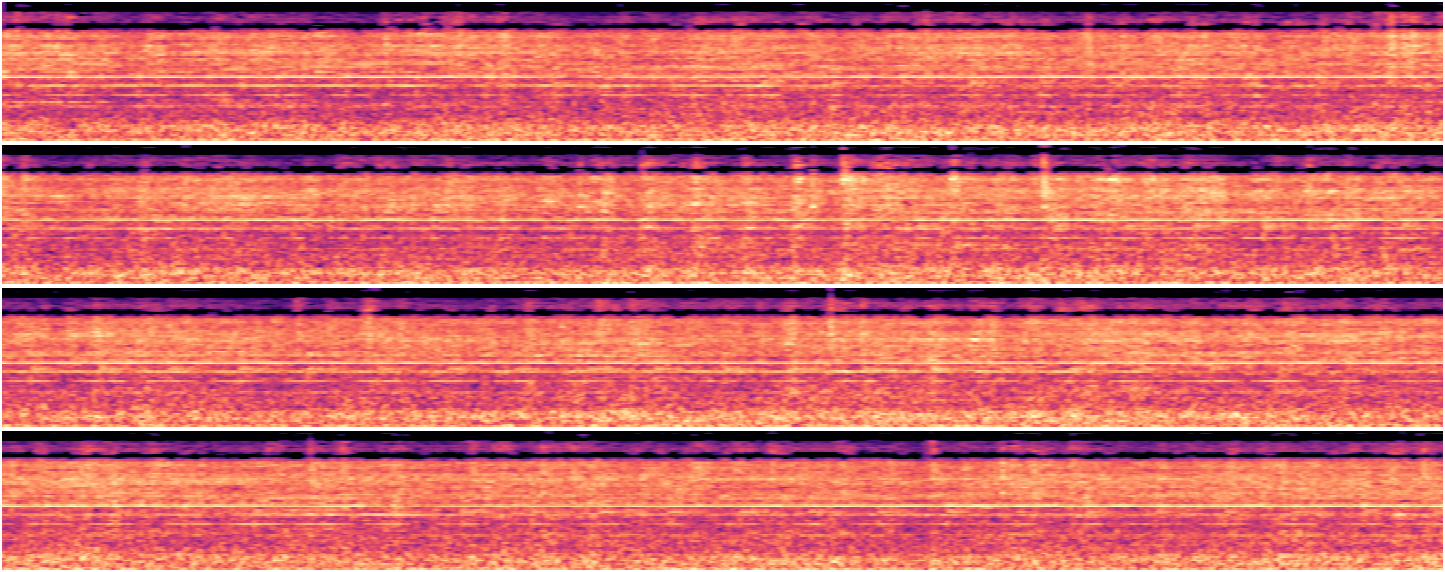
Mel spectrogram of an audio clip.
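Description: Union Pacific freight train of open-top limestone hopper cars rolling past at a grade crossing: a steady, loud rumble of wheels on rail, with a steady high ringing tone over it.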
